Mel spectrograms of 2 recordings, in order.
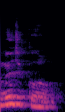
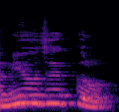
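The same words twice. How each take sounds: First: The word is said quickly and smoothly. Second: The word is said slowly, syllable by syllable.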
